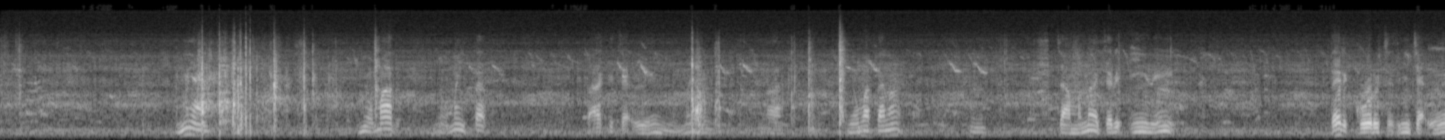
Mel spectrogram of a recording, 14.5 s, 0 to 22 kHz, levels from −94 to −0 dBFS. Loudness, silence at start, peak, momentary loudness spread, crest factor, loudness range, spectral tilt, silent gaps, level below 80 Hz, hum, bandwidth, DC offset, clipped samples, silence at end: -28 LUFS; 0 s; 0 dBFS; 14 LU; 28 dB; 5 LU; -3 dB/octave; none; -78 dBFS; none; 17 kHz; under 0.1%; under 0.1%; 0 s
